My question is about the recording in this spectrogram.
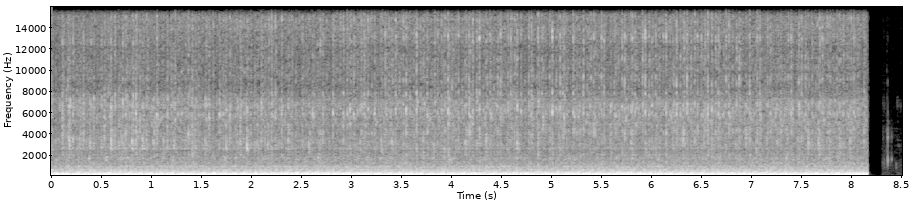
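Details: Dodge 318 V8, budget rebuild, reinstalled after a broken flex plate was replaced and cam and lifters inspected; oil pressure 60 psi, temperature 175–180°F: a steady, even low idle burble, regular firing, no ticking or knocking, until shut off; healthy.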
